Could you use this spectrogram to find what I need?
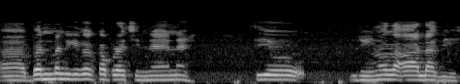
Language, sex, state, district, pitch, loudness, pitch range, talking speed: Garhwali, female, Uttarakhand, Tehri Garhwal, 210 Hz, -23 LUFS, 195-225 Hz, 170 wpm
